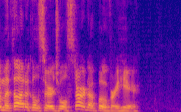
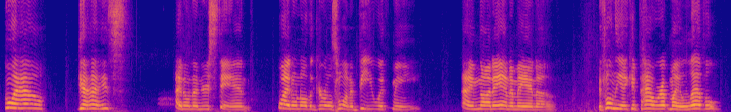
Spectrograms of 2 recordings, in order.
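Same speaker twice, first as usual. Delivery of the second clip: high, whiny anime protagonist voice; overacted anime dub; 10 semitones higher than usual. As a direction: play a sulky anime hero, pitched up. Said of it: "anime character voice ... main character experiencing ennui".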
